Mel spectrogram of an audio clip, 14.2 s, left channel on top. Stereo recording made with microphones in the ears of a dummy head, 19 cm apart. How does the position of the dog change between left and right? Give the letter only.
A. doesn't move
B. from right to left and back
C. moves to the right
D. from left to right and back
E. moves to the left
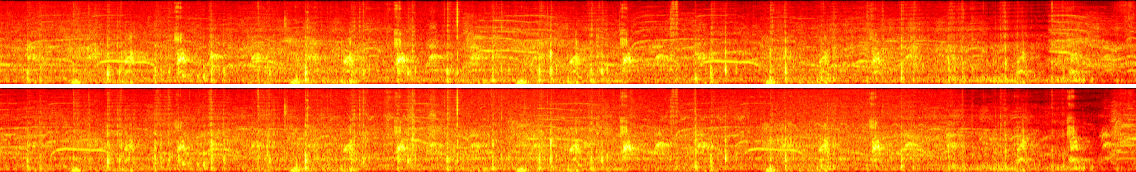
C.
